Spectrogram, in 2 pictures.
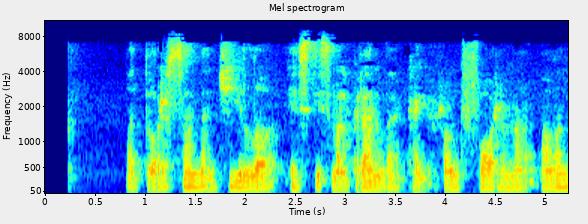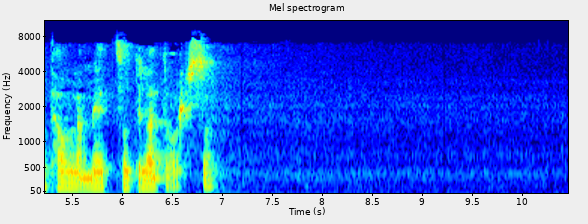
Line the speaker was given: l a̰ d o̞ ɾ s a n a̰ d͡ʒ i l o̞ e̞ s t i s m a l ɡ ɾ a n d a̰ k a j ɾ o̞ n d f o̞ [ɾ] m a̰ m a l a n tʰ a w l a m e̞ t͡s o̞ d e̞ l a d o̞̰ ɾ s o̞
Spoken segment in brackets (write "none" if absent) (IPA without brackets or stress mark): ɾ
